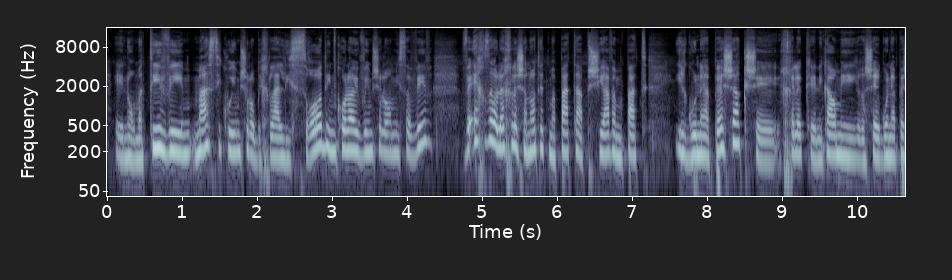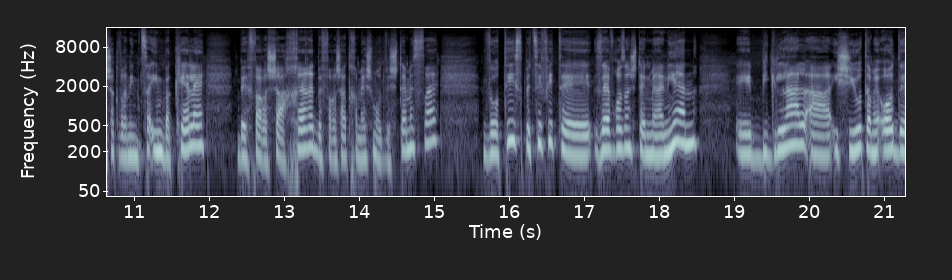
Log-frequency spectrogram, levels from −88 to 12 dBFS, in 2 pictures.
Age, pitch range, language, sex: 30-49, 180-225 Hz, Hebrew, female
